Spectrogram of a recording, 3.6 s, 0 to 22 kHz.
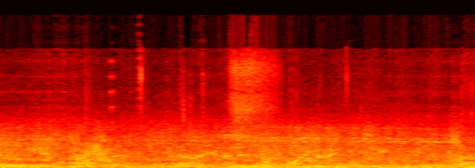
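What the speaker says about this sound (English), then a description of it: "This is American Airlines Flight 565 taking off to Puerto Vallarta on a 737-800." An American Airlines Boeing 737-800 takes off from Los Angeles International, its jet engines producing a loud, steady, broadband roar that fills the whole stretch without letup.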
